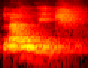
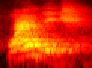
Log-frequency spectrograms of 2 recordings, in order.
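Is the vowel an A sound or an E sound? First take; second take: E sound; E sound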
